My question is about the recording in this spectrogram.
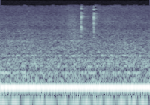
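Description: A steady low electrical hum, with two faint clicks of a computer mouse a little after a second in.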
